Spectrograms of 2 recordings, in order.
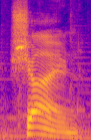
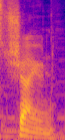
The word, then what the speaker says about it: Schoen: in 1945 by leonard schoen oh great danny now says pronounce shone i'm like thanks daddy you could have mentioned it the first three times uh and his wife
